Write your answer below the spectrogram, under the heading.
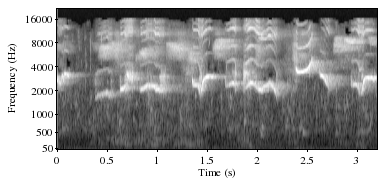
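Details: Continuous energetic warbling from an orange-headed thrush singing openly in the morning as a lure: rapid, varied whistled and chattering notes flow without pause, looping up and down in pitch.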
